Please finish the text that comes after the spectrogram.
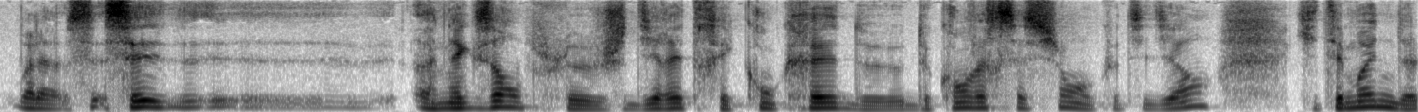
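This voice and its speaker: Author guest, husky gravelly man, halting with lots of pauses, dry sound. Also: mid-range voice, mellow, dry recording. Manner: hesitant, many filler pauses and restarts. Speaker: author discussing his book. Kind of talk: thoughtful spoken explanation.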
